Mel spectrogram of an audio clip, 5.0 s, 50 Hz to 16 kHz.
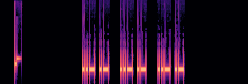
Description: Morse code, heard as a keyed tone, about 36 wpm, 700 Hz. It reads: UA UA UA
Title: Multi-letter Phonemes Repeated 3x 35wpm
